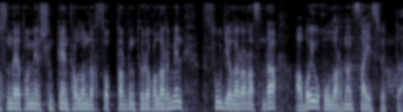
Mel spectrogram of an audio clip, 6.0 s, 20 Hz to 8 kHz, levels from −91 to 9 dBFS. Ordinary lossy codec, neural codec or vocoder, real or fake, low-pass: AAC, 48 kbps; none; real; 7.2 kHz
